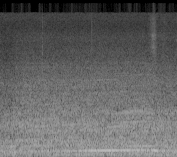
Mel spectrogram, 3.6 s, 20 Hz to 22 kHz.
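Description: A 2019 Range Rover Sport P400e Autobiography plug-in hybrid accelerating, a steady low engine drone with rising whir, heard from inside the cabin with no talk.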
